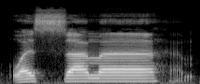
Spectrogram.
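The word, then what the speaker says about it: وَالسَّمَاءَ: Di sini kan huruf lamnya ini nggak ada tanda bacanya nih. Nah, jadi karena nggak ada tanda bacanya, maka jangan bingung. Jadi cara membacanya itu dari wa langsung masuk ke huruf syamsiahnya ini, ke huruf sinnya ini begitu. Wasa langsung masuk gitu. Wasa masuk gitu.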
